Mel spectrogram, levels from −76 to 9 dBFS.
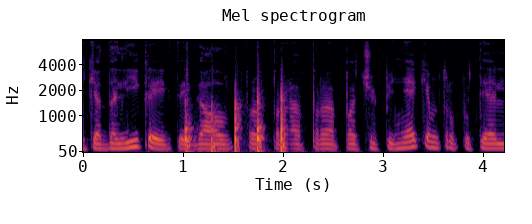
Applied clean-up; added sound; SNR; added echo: neural mask model RNNoise.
